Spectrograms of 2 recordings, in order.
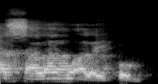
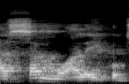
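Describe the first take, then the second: First: Slow, full "Assalamualaikum" with every syllable clear; "Assalamualaikum" said slowly and properly, with the "la" kept in; correct salam. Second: Slow "Assamualaikum" with the "la" dropped, sounding like the proper greeting; "Assamualaikum" drawn out, missing the "la" syllable; twisted salam. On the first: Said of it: "Ketemu Nabi bilangnya, kan harusnya". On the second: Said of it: "Orang Yahudi bilangnya". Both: Shown as a demonstration.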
